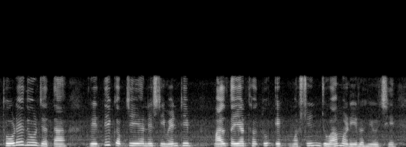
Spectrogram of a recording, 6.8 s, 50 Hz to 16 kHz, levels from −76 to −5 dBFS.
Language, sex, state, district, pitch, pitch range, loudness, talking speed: Gujarati, female, Gujarat, Valsad, 225 Hz, 210-240 Hz, -18 LUFS, 150 wpm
